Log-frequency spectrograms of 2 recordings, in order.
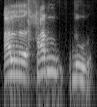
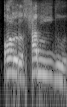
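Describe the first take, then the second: First: The opening hamzah sound is said thin. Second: The opening hamzah sound is said thick. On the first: The speaker calls it right. "tapi al, al, alhamdu" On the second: The speaker calls it wrong. "Jangan alhamdu"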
